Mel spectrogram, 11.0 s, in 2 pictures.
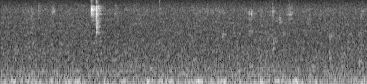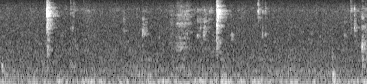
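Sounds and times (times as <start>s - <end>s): person chewing: 6.1s - 9.6s.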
